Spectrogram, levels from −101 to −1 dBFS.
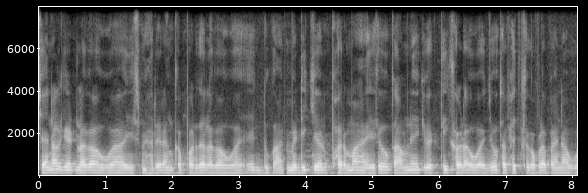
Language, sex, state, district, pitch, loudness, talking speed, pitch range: Hindi, male, Bihar, Jahanabad, 130 Hz, -15 LUFS, 245 wpm, 125-135 Hz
